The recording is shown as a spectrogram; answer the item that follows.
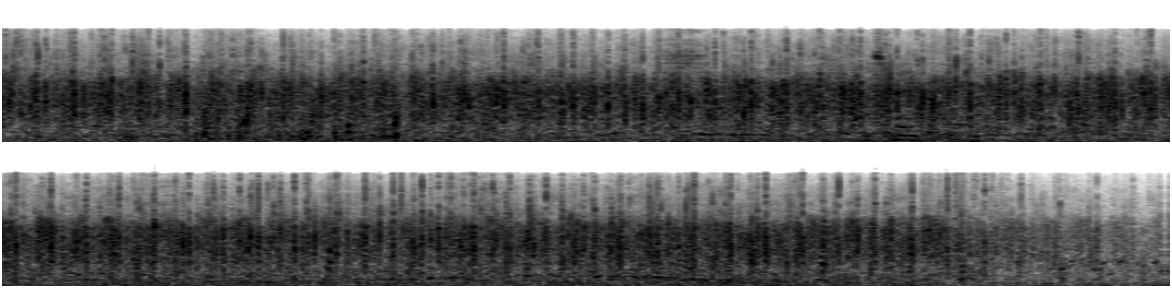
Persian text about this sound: خواهش میکنم که به افتخارشون دست بزنید.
